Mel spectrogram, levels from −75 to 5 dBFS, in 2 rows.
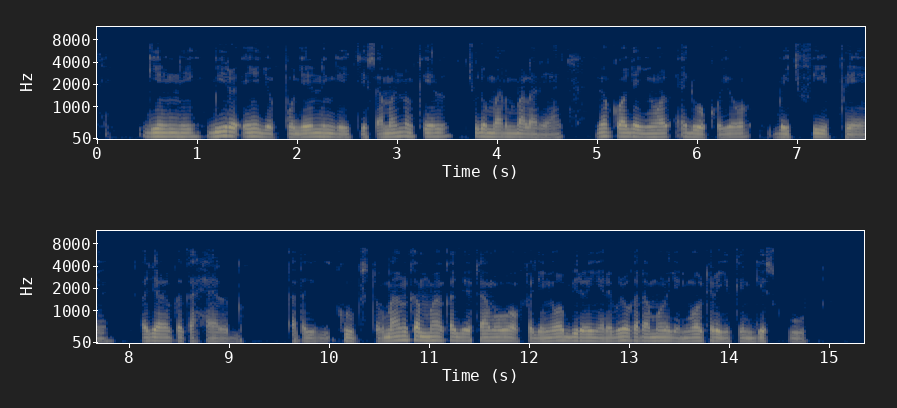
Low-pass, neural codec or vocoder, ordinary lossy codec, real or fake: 7.2 kHz; codec, 16 kHz, 4.8 kbps, FACodec; none; fake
